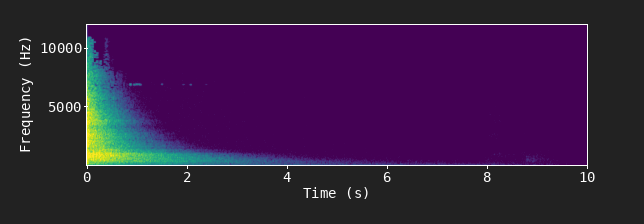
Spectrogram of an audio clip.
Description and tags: silo middle ambiX 0.5x
ambix reverb created with a cap gun in a silo recorded in AmbiX on a zoom H3-vr half speed for a longer and darker reverb sound
Ambisonic, AmbiX, Impulse, Response, Reverb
